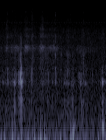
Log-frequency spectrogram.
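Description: Faint irregular low rumble of wind buffeting the microphone, with a few scattered crunches of loose snow close to the camera, one about half a second in.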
